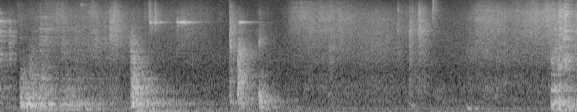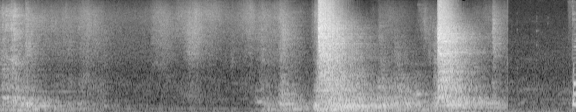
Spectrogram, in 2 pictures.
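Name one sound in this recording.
A metal hatch clanks as it is pushed open and shut.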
